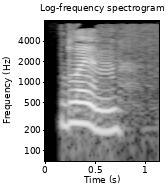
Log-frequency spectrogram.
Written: blim

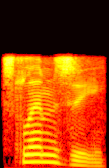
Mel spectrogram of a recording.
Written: slimsy

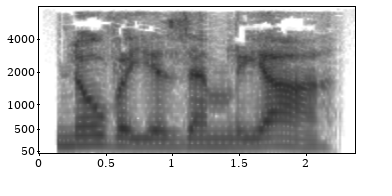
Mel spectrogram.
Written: novaya zemlya

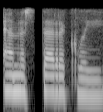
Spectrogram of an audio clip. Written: anesthetically

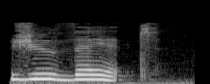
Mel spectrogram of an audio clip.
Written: jouvert

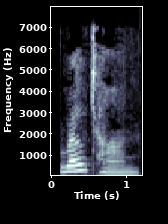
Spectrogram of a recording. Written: roton

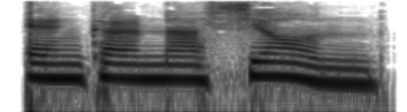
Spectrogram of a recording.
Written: encarnacion

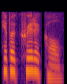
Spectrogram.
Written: hypocritical

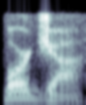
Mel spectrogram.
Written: Borgia

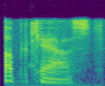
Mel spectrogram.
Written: upcast

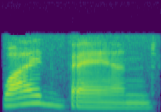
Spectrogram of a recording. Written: wideband

